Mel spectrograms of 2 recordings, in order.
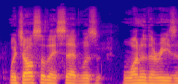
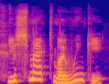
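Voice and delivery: high, louder playful movie-line impression; quoting a movie kid; 9 semitones higher, 6 dB louder than usual. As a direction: toss off the kid's line in a squeaky whine.

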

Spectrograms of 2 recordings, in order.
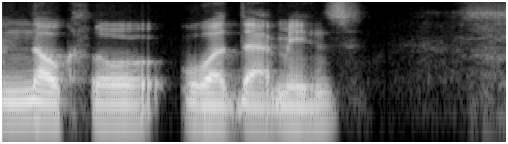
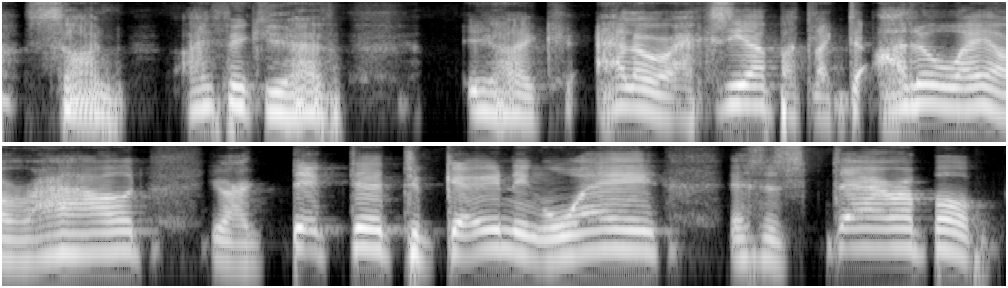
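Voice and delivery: higher, fussing mock mother voice; mocking mom; 8 semitones higher than usual. Mom telling son he's addicted to gaining weight, mock worried. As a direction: lampoon a worried mom's diagnosis. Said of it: "And my mom's like".

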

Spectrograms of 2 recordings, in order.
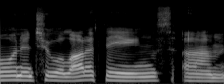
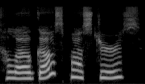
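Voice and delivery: higher, plain phone greeting, no New York accent; audition receptionist voice; 8 semitones higher than usual. Shown as a demonstration. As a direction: answer sweetly like an ordinary receptionist. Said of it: "sort of like that".

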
